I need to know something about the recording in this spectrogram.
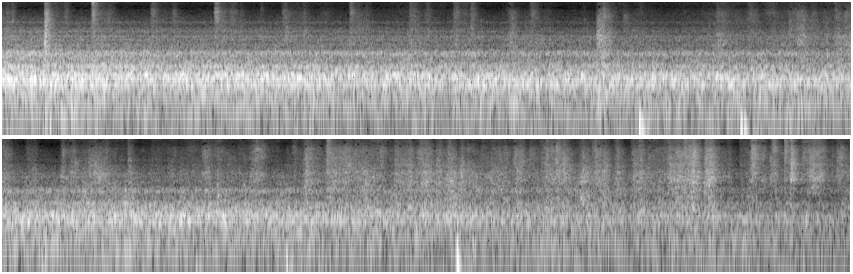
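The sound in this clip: A coffee pad machine running, brewing with two pads, gives a loud, steady mechanical whirring drone that holds throughout, with occasional faint clicks and rattles over the hum.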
